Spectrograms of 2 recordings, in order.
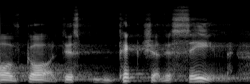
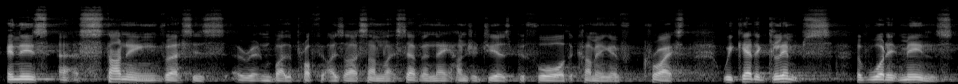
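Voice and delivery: ordinary delivery

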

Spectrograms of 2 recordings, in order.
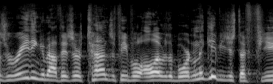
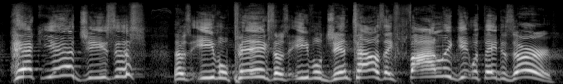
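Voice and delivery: higher, mock-gleeful cheering on the punishment; gleeful onlooker; 7 semitones higher than usual. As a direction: play a delighted bystander cheering, pitched up.

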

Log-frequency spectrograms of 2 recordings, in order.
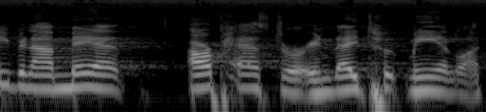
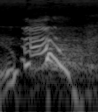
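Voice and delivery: short high-pitched woo; high whoop. Real, not acted. Worship leader mid-chorus, high whoop. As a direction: let out a praise whoop.

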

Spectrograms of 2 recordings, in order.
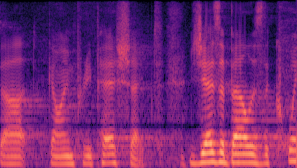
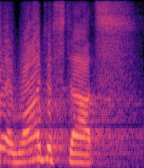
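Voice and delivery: higher, louder preaching that builds as the story goes; full-force preaching; 5 semitones higher, 6 dB louder than usual. Acted. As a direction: preach it out to the congregation with rising fire. Preaching Elijah showdown at full force.

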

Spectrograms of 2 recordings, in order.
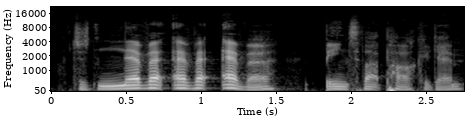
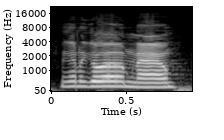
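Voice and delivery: put-on loud, high mum calling her child; 11 semitones higher, 14 dB louder than usual. Mum calls her son to go home, loud high calling out. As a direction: holler it from far off. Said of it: "then my mum calls".

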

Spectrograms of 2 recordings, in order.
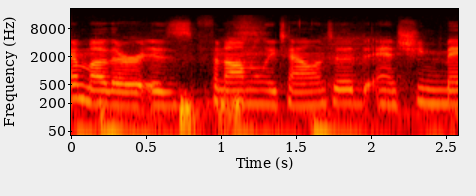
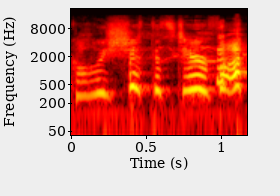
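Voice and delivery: shocked exclamation; 11 semitones higher, 9 dB louder than usual. Retold or imitated. Retelling shock at the video.

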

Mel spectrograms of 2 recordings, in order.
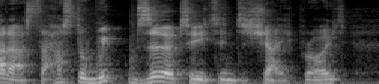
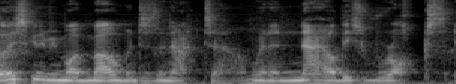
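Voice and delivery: hushed inner thought; 8 semitones lower, 7 dB quieter than usual. Retold or imitated. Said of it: "in his head, he thought".

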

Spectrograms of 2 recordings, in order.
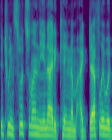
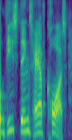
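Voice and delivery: usual speaking voice

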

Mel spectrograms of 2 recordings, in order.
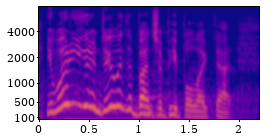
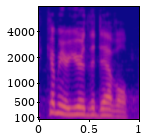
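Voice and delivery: usual speaking voice

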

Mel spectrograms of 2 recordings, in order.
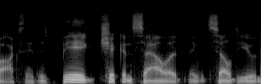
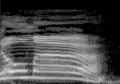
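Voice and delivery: shout; 9 dB louder than usual. Pretend. Mock commercial yell.

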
